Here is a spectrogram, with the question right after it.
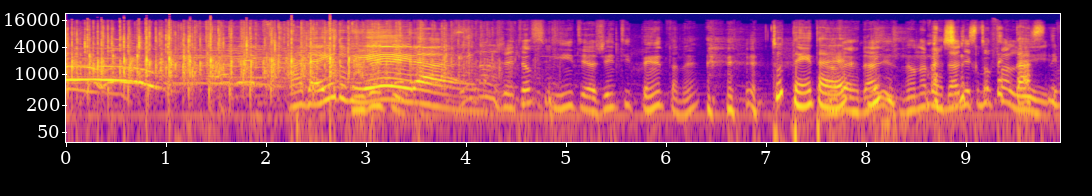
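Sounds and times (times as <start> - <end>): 
crowd applause: 0.0 - 4.8
speech: 2.4 - 9.9
laughter: 6.4 - 7.1.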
